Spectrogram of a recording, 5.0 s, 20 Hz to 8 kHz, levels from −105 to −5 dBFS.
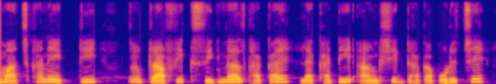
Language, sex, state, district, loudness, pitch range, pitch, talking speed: Bengali, female, West Bengal, Alipurduar, -18 LUFS, 205-240 Hz, 225 Hz, 120 wpm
